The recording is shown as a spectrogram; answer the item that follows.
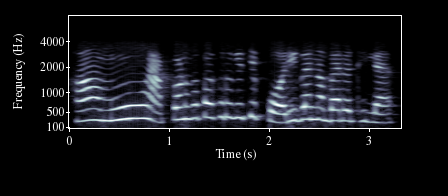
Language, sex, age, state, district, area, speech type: Odia, female, 18-30, Odisha, Bhadrak, rural, conversation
